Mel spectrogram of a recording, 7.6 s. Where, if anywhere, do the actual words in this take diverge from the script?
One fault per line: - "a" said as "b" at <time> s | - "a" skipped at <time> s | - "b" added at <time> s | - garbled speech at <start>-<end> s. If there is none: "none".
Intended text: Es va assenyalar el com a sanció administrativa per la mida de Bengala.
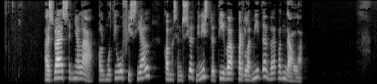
- "motiu oficial" added at 2.1 s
